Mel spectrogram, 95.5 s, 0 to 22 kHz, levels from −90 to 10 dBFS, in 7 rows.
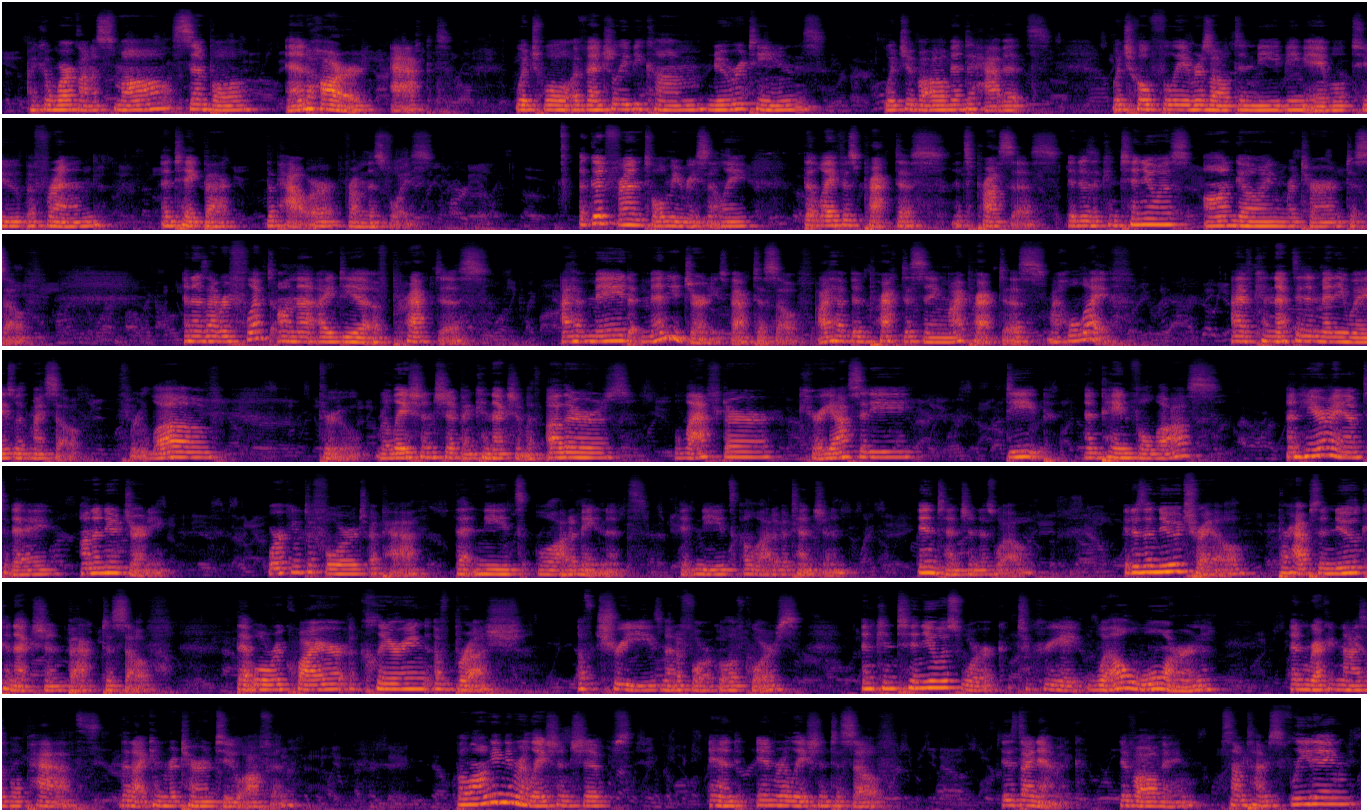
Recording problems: off-mic speech; far
room echo; very slight; dies away in 0.3 s
background chatter; faint; throughout; 4 voices, 30 dB below the speech

